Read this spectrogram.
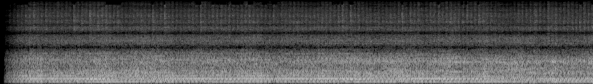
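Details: New Firman generator in Eco mode at light load: small single-cylinder engine buzzing with an uneven, stumbling beat and slight misfire or backfire pops. Rough idle, reportedly reduced out of Eco mode or under load; cause unknown.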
